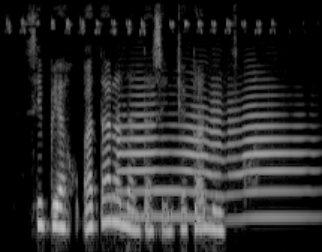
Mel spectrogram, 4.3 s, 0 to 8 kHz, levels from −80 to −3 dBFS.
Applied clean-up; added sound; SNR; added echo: none; Trumpet; 3 dB; none.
